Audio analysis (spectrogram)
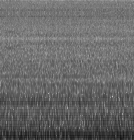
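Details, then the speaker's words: Passenger-side blower motor, previously dead from a loose wire (fuse good), after a simple rewire: steady, even low hum, spinning fast with no ticking, scraping or wobble; running normally. "It's spinning so fast, but it's spinning in there. Right in there, so now I got that fixed."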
